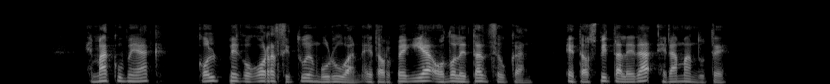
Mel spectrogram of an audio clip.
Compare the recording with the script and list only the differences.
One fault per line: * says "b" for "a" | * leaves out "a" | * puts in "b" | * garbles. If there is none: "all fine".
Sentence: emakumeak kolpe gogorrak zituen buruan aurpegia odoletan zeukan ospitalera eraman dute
* puts in "eta"
* puts in "eta"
